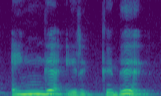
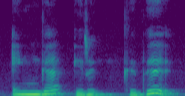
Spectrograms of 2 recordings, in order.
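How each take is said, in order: Both takes have the same delivery.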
